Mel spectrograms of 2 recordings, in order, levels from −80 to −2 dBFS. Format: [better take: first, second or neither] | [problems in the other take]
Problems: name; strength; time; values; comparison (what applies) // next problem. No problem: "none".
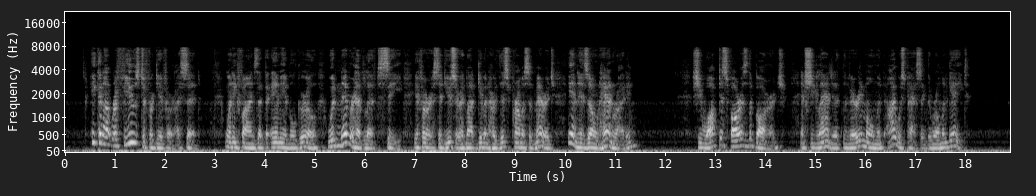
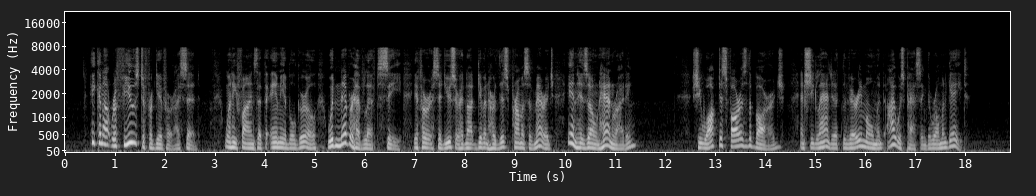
second | room echo; dies away in 0.2 s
